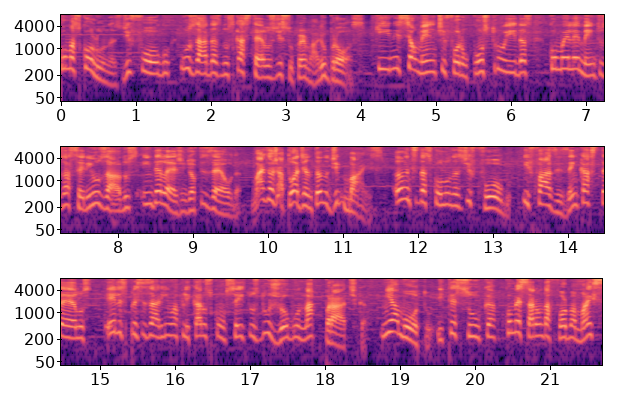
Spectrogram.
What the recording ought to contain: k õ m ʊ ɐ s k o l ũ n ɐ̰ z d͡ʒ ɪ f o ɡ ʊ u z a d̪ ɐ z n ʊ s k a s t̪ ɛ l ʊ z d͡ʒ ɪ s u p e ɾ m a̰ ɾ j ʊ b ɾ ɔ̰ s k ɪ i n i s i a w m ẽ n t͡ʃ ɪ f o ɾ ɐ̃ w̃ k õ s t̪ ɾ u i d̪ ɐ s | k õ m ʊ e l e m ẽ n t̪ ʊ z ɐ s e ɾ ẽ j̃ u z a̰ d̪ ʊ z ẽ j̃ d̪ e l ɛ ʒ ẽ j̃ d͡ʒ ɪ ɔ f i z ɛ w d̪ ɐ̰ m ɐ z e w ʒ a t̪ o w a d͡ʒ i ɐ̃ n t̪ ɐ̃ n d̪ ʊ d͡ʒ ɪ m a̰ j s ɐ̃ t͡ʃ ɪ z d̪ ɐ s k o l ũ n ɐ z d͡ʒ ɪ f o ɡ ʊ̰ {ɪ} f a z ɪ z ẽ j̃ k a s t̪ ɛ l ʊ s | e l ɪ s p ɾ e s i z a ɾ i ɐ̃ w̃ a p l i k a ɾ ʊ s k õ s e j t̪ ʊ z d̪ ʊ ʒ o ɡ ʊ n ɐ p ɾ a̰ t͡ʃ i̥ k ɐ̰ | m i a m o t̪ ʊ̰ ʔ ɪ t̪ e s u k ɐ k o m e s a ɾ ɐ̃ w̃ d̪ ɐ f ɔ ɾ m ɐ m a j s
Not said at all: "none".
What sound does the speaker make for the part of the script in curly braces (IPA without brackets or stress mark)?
ɪ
